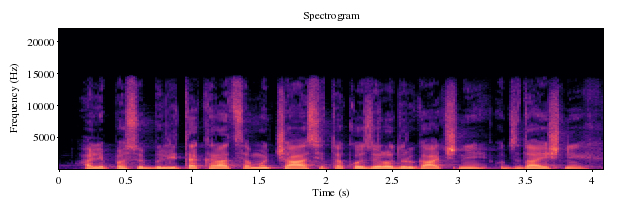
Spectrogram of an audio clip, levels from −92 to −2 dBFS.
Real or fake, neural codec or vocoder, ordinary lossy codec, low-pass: real; none; none; 14.4 kHz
